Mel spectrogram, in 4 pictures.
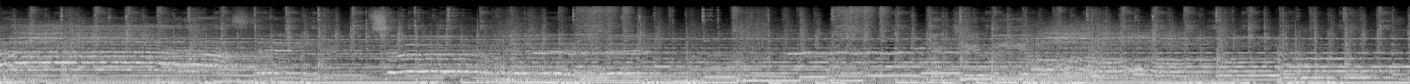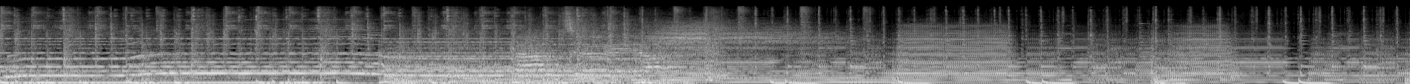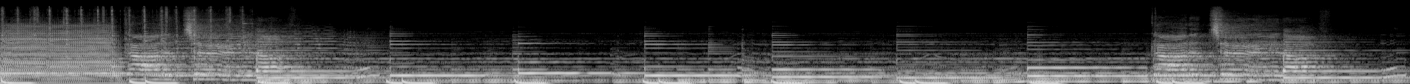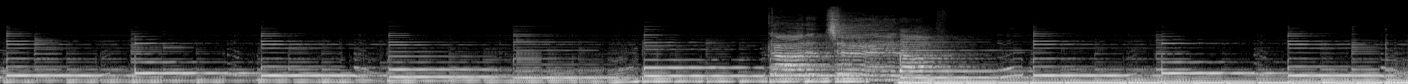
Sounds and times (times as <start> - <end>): Music: 0.0 - 56.3.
